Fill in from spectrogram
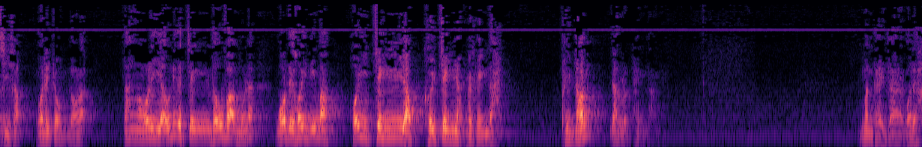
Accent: Guangdong, China; 啊我哋知識分子呢而家要認我哋廣東人叫認低威。

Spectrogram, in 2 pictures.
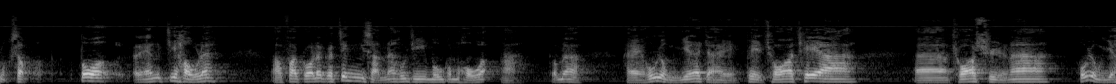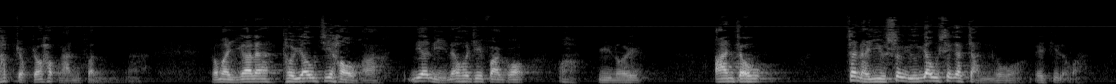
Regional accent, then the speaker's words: Guangdong, China; 啊我哋知識分子呢而家要認我哋廣東人叫認低威。

